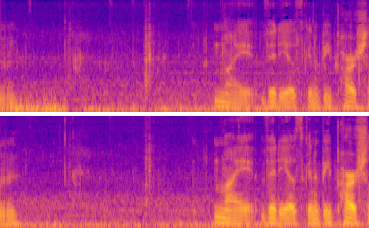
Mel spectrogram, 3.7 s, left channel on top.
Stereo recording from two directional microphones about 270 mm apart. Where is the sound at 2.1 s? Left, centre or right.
Centre.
